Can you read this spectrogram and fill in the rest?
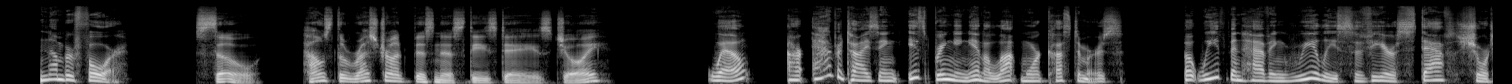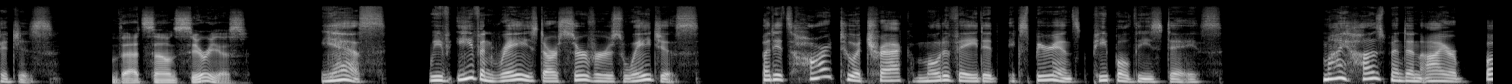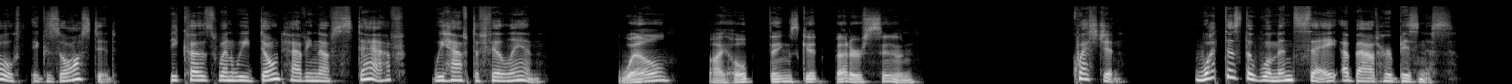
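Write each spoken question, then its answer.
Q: What does the woman say about her business?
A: It does not have enough staff.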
